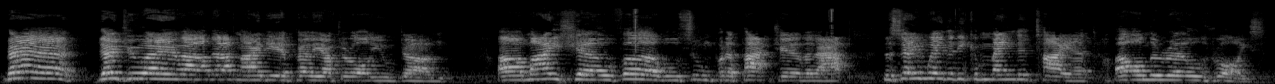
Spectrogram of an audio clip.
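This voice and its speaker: A man's voice: high-pitched, a little slow, pushed and bright, pitched above the performer's own voice. A man voicing a grand, blustering, generous old Duke in a children's storybook, pompous and emphatic with hesitant uhs. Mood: insistent. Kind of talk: children's storybook read aloud. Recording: echoey room, distant mic.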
